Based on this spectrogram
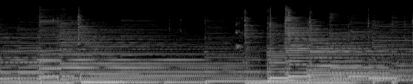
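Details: Plucked acoustic guitar music with sustained chords and no animal sounds.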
